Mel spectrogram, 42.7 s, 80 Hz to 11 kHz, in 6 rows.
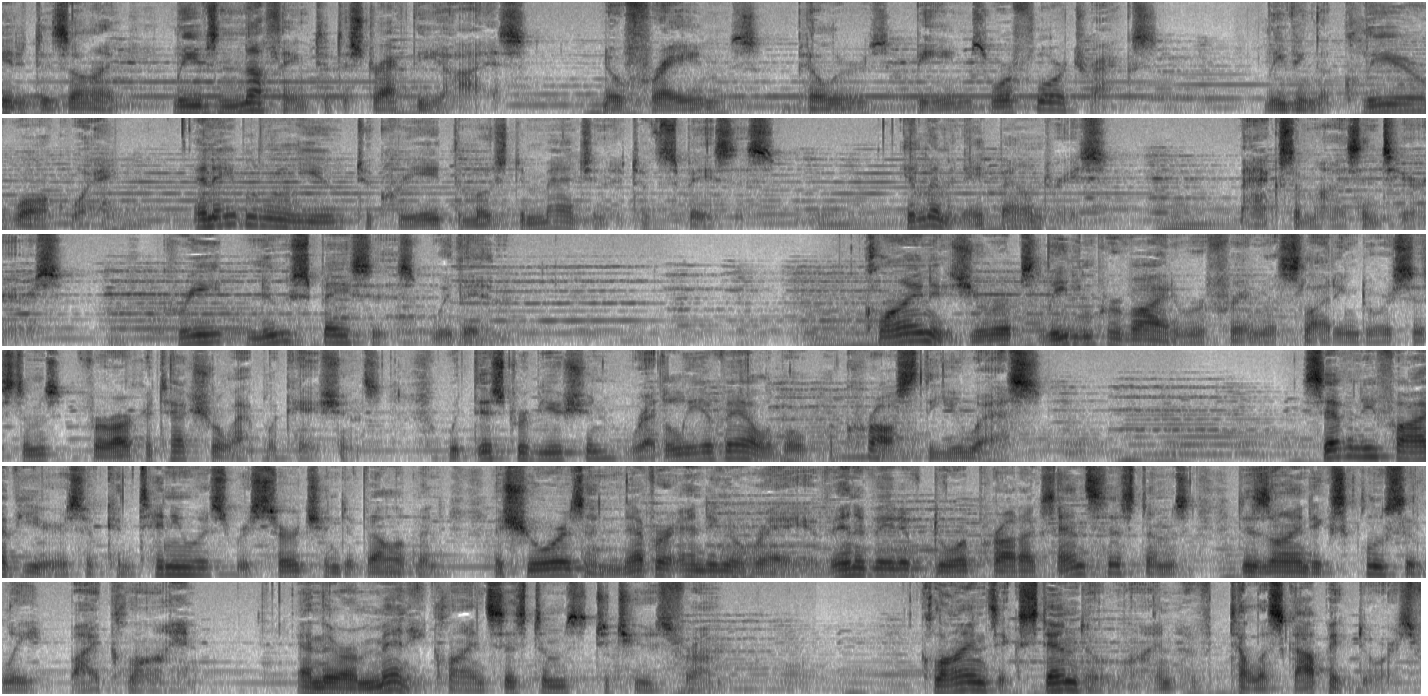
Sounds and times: Speech: 0.0 - 11.0, 11.6 - 12.7, 13.3 - 16.8, 18.5 - 26.6, 27.9 - 39.2, 40.2 - 42.6
Music: 0.0 - 42.6.

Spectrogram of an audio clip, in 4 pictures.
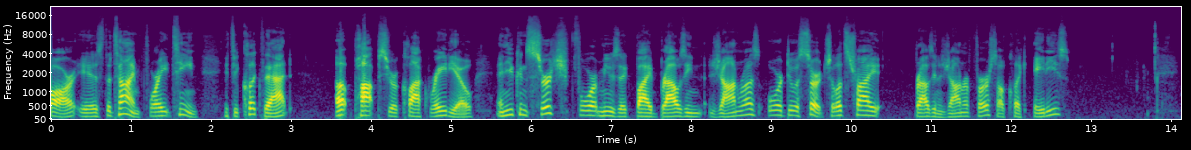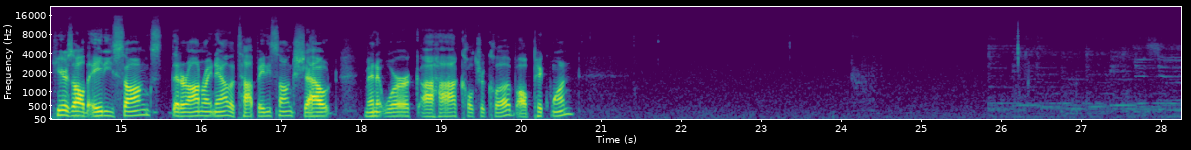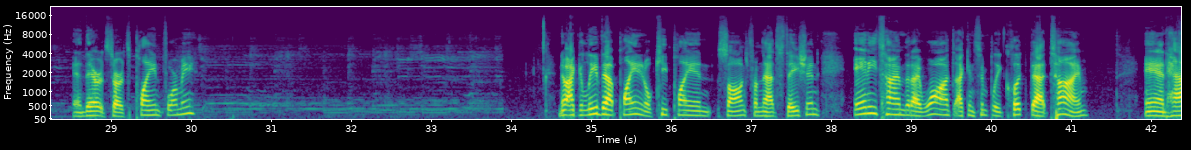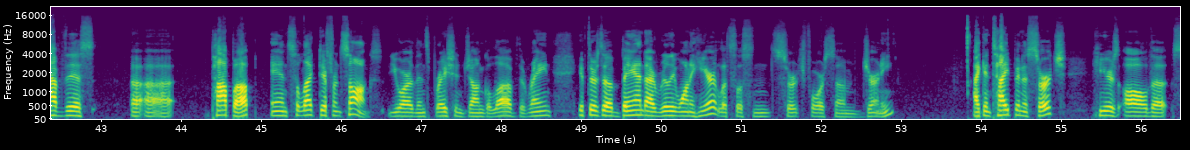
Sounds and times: Speech: 0.0 - 3.0, 3.6 - 12.8, 14.2 - 20.7, 28.6 - 30.2, 34.6 - 41.2, 41.9 - 53.0, 53.8 - 56.4.

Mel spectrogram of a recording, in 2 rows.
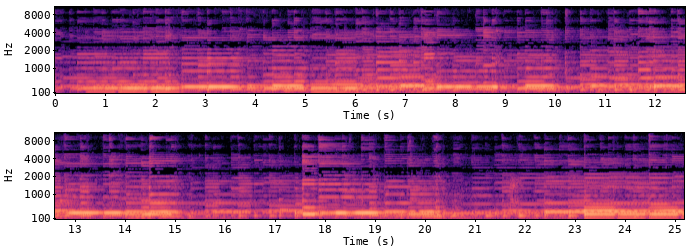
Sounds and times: Music: 0.0 - 25.1.

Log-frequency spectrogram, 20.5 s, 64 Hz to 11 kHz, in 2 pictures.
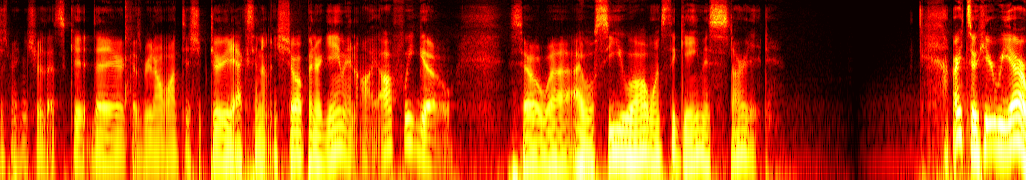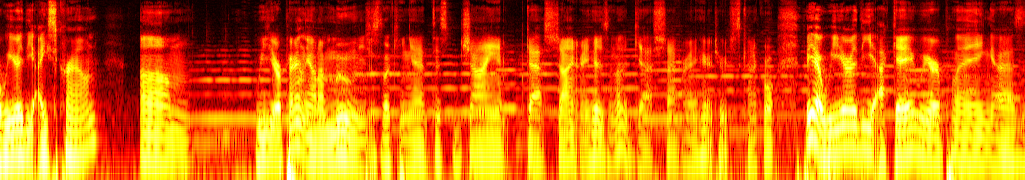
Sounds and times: Speech: 0.0 - 7.8, 9.4 - 12.2, 12.8 - 20.5
Music: 11.7 - 20.5.

